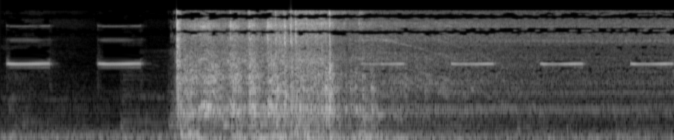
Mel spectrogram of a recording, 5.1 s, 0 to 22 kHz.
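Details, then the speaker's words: 2004 Blue Bird SC2000 bus, long-sitting, after rewiring restored gauge sweep: dash chimes, then about a second of strong rapid cranking that dies away without firing; cranks, no start. "a good start, sort of. I mean, it didn't start, but."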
